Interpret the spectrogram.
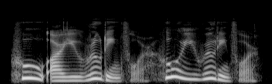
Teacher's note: not a yes no question if the answer is a real word then it goes down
